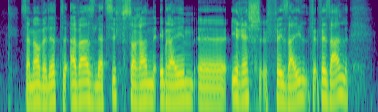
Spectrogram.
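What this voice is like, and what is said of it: Quebec French accent from Gatineau. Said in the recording (French): “Désolé de mon, de mon accent de Gatineau”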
